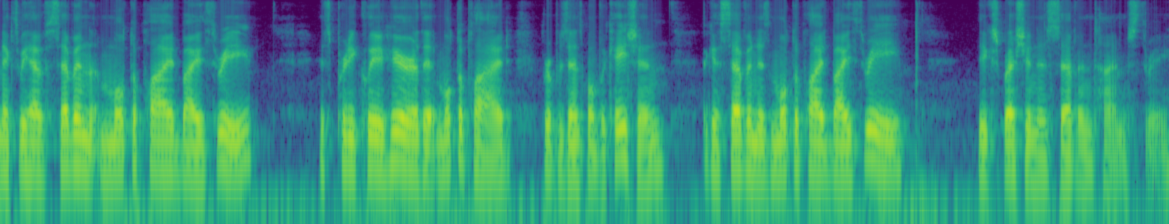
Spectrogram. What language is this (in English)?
English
